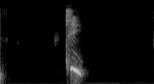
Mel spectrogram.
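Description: A single short, sharp burst of a person's voice about a second in, falling in pitch, with a faint click just before.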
